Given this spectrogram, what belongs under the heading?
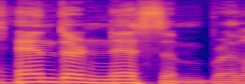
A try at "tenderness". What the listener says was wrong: Tenderness. Where'd the N come from? Tenderness. Where'd the N come from?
